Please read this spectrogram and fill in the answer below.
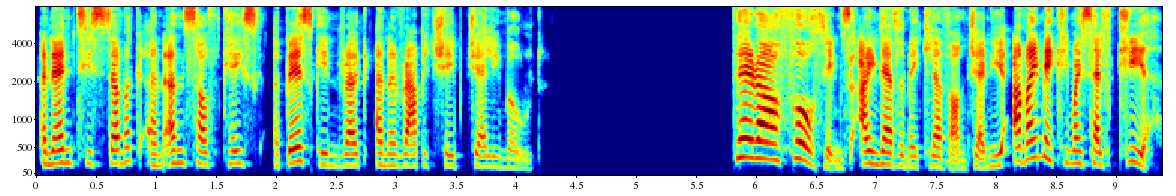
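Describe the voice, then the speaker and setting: A woman playing a brisk, tongue-in-cheek private detective with a Welsh accent, acting and narrating in a comic audio drama. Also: mid-range voice, expressive, fairly bright tone, dry recording, clean studio sound. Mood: brisk, flirty.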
